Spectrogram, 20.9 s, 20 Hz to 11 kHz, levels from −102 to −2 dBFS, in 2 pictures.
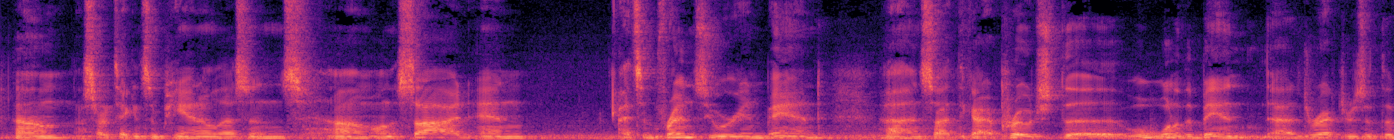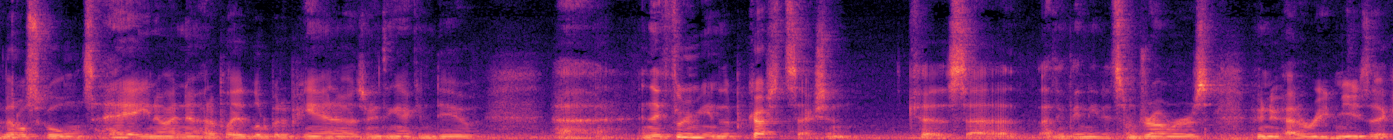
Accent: American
